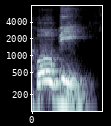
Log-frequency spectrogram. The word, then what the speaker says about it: Huobi: Correct me if I'm saying it wrong. Huobi. I did confirm. I believe that is the correct pronunciation.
